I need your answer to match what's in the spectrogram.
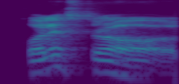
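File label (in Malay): "kolesterol", Malay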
